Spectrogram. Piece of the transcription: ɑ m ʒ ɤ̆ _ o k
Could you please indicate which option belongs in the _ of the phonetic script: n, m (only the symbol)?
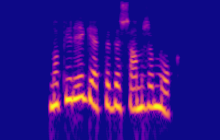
m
